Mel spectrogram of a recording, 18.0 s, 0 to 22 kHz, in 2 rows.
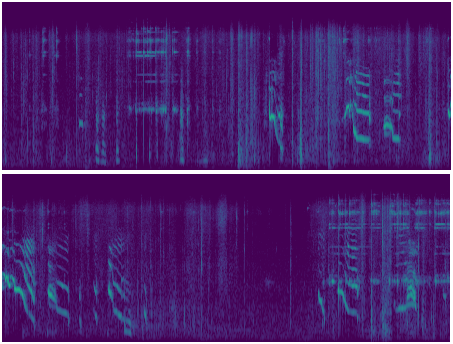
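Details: Rough collie puppy, 48 days old, filmed 29 February 2012: a series of short, high, sharply falling whimpers and yips, some in quick clusters, over constant background hiss and rustling.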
